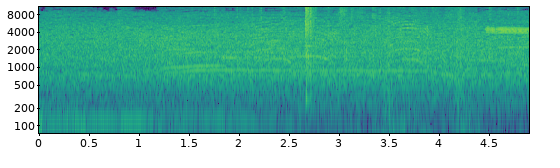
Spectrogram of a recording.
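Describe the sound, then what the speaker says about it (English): An American football kickoff in a game against the Bills, with a single sharp thump of the ball being kicked midway through, heard over a steady roar of stadium crowd noise. "here's Elliott on to kick it away"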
